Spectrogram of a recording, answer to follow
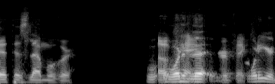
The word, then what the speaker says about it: Lamoureux: Well, the way to say it in French is Lamoureux. Okay. So that's the proper way to say it, but it's hard for English people to say the R, say re. So normally everyone just says Lamoureux. So Lamoureux is fine.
